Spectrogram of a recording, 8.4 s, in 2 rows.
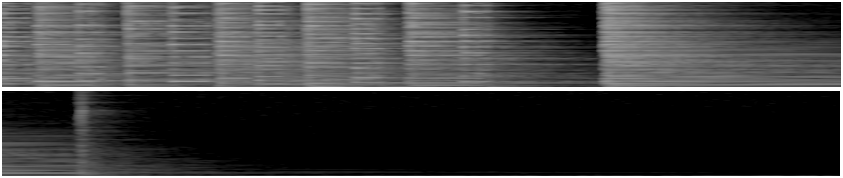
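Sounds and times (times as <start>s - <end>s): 
harpsichord: 0.0s - 4.9s.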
